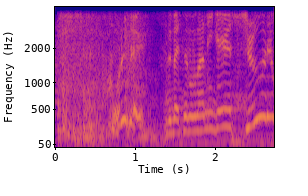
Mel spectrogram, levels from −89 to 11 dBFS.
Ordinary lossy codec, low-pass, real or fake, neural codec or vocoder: none; 3.6 kHz; fake; codec, 16 kHz, 4 kbps, FunCodec, trained on LibriTTS, 50 frames a second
